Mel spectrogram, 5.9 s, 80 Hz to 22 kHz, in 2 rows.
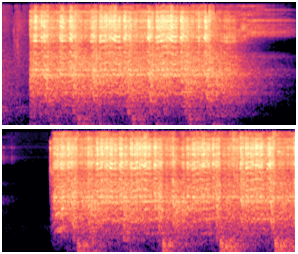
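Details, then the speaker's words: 2006 Yamaha YFZ450 single-cylinder quad with white coolant-smelling smoke: fires up rough, fades, catches again unsteadily, won't idle; top-end ticking owner thinks is just valves, backfires without choke, seems lean. "thank you not wanting to idle I can tell you that there is also a ticking in the top end I think it's just valves though"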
